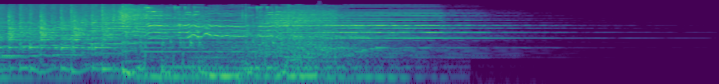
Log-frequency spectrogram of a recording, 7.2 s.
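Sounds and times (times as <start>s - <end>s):
commercial intro jingle: 0.2s - 5.3s.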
